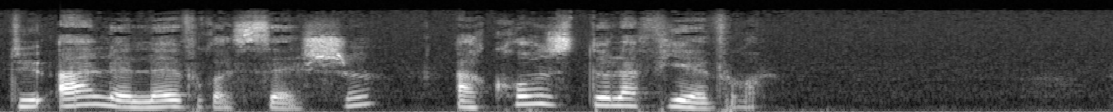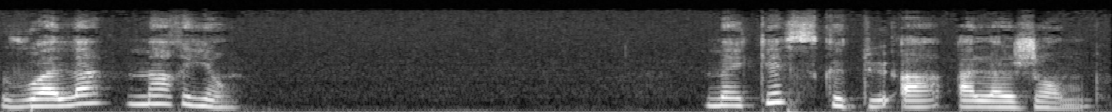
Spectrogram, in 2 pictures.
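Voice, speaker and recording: A woman reads the part of Anne, an adult who likes simple sporty clothes, in a slow scripted dialogue for a language lesson. Her mid-range voice is warm and unhurried with lively intonation, while her mood stays plain and her reading careful and evenly paced.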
